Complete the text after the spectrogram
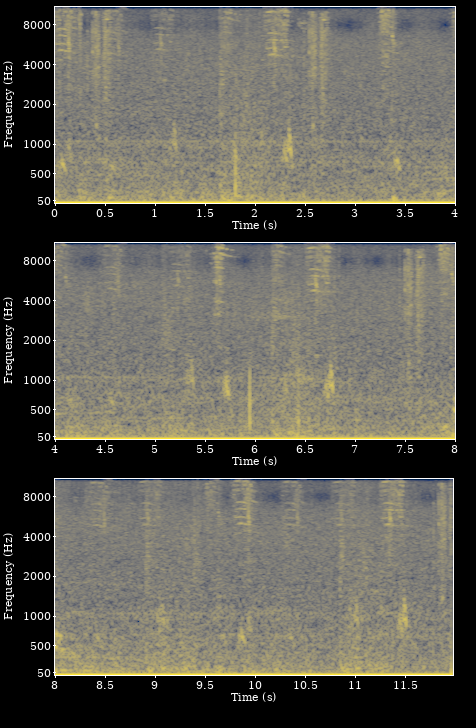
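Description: Wooden building pieces snap into place with quick clacks.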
